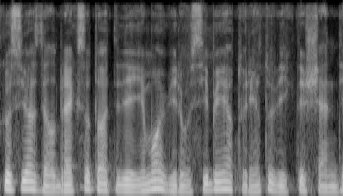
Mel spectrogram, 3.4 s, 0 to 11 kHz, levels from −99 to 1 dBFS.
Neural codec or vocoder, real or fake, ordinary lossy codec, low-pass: none; real; Opus, 32 kbps; 9.9 kHz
